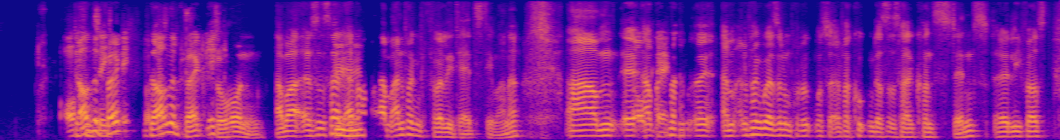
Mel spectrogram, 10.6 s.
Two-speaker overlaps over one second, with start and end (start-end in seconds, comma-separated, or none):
0.7-2.3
